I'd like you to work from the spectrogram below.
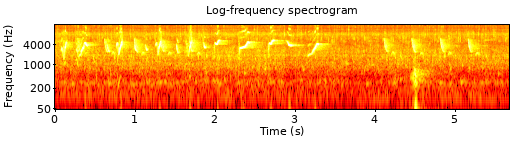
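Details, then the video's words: Busy fantail flycatcher song over flowing water: clusters of high, sharp chirps and stretched whistles, some climbing steeply, repeated about three times a second. A low thump sounds near the end and the notes thin out afterwards. "SUARA BURUNG SIKATAN KIPASS GACOR DENGAN SUARA AIR MENGALIR"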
